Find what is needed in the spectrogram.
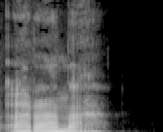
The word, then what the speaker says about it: Арана: Река называется Арана, с ударением на последнем слоге.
